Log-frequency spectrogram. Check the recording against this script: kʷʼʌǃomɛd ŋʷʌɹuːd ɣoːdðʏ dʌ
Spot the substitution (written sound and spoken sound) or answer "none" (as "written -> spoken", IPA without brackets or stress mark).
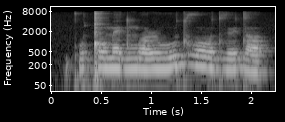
none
